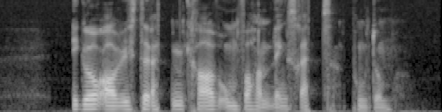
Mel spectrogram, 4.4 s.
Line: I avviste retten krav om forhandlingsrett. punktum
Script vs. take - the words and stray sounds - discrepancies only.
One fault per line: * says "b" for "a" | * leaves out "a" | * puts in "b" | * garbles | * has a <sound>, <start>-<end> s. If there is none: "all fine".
* puts in "går"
